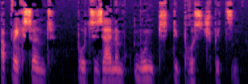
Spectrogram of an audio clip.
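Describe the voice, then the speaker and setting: A man narrates a story in a steady, even manner at a middle pitch. His voice is husky. The recording is dry and close, with no room sound. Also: unhurried, dry recording. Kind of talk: audiobook narration.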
